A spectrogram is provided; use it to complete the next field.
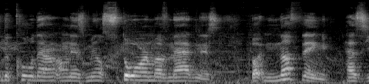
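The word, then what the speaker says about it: Maelstrom: Reduce the mill storm, please, because that's how you pronounce it. male storm of madness conversion ratio of dark magic to damage from 1.3 to 1.2.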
